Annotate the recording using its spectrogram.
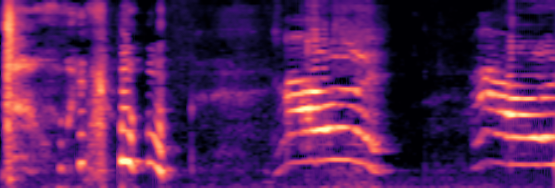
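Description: Domestic cat meowing: two drawn-out meows, each rising and then falling in pitch, about two seconds in and near the end. A short burst of noisier sounds comes first, at the start.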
